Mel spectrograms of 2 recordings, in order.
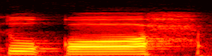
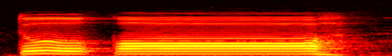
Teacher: Kalau waqaf ta marbutah ni dia ditukarkan kepada ha. Ha simpul bukan ha pedas. Jangan pula kita baca tuqah, itu tak betul.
